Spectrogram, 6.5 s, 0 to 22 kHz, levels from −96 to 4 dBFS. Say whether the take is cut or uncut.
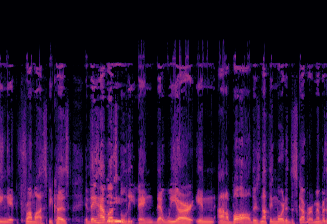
uncut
